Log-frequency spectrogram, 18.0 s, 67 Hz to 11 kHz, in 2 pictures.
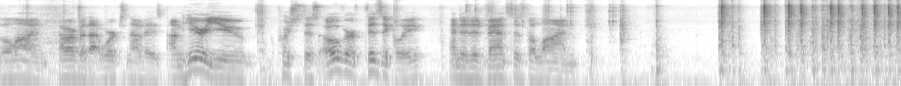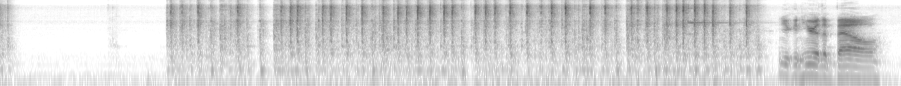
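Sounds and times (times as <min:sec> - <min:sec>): manual typewriter keystrokes: 0:02.5 - 0:02.8, 0:03.8 - 0:09.2, 0:10.7 - 0:16.7.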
